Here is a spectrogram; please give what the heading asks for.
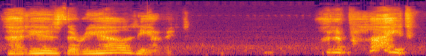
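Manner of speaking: high, loud breaking cry. Acted. Evan locked away, crying out his plight. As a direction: let the despair break into a sob.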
